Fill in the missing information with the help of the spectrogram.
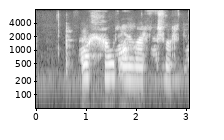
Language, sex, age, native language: Icelandic, female, 9, Icelandic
